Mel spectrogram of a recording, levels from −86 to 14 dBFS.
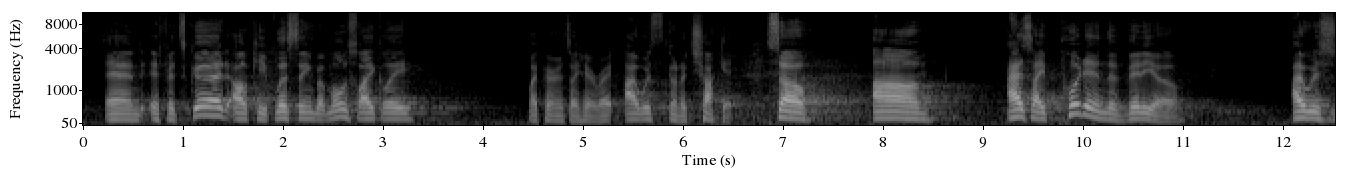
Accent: American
